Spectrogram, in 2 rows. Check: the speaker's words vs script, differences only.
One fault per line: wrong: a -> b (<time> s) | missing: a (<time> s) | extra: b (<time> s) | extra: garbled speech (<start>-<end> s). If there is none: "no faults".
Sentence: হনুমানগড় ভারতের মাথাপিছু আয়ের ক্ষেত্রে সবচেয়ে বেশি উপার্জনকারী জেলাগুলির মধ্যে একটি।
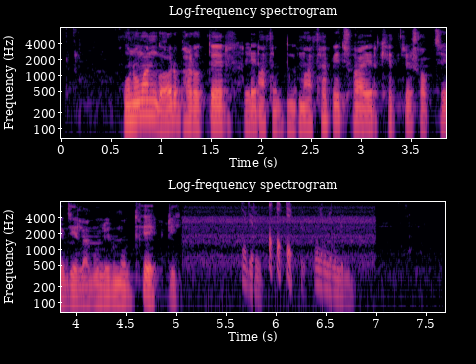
extra: garbled speech (1.8-2.4 s)
missing: বেশি উপার্জনকারী (3.9 s)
